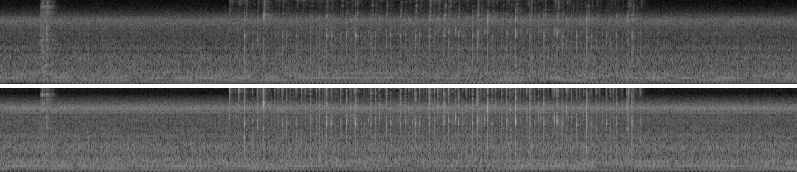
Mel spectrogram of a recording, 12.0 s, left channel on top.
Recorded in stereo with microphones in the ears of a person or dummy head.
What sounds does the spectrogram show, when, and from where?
0.6 s a camera shutter: 5° right (ahead or behind), 4.5 m
3.4 s a finger snap: 45° right (ahead or behind), 0.5 m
